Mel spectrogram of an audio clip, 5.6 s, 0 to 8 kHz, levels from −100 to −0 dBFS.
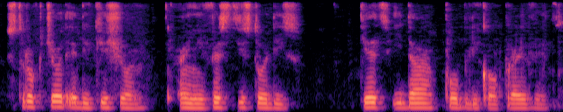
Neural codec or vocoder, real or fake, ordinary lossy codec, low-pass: none; real; none; 7.2 kHz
